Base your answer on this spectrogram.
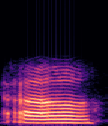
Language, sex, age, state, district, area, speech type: Assamese, female, 18-30, Assam, Darrang, rural, conversation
